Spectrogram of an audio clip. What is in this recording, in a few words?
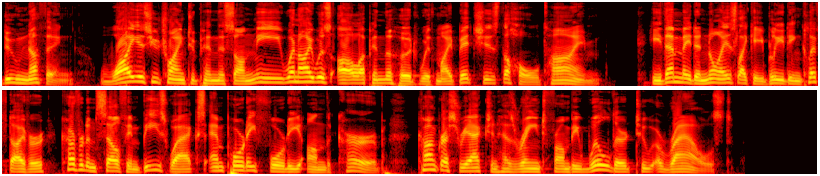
news report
